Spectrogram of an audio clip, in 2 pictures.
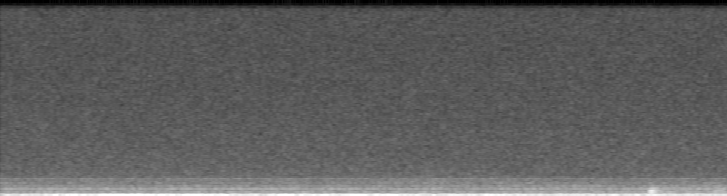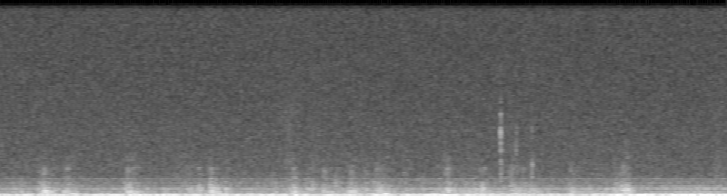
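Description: A washing machine hums and rumbles steadily.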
